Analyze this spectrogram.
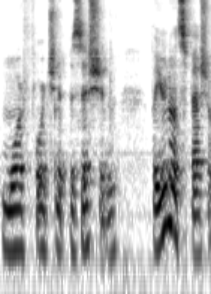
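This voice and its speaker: Somewhat breathy, a man talks with an American accent and fairly even intonation. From Ireland. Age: 20s. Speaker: vlogger and entrepreneur. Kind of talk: casual vlog monologue.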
